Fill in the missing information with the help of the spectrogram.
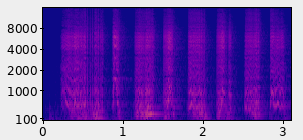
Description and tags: cartoon creak
cartoon style creak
